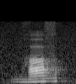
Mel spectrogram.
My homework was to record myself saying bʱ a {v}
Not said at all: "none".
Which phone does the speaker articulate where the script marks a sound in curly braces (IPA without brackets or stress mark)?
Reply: v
